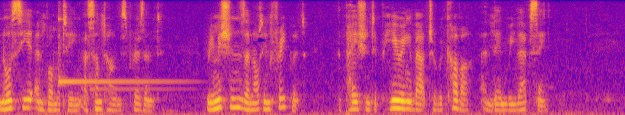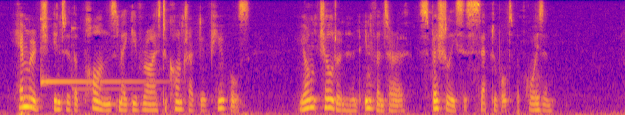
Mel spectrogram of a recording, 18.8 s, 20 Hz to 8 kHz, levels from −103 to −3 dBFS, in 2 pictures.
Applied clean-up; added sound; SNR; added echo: none; Doorbell; 12 dB; none.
